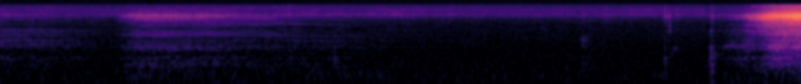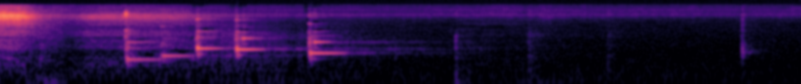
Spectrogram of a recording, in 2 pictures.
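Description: A short electronic jingle of about five quick notes, like a device notification or ringtone, coming just after a brief hiss.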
